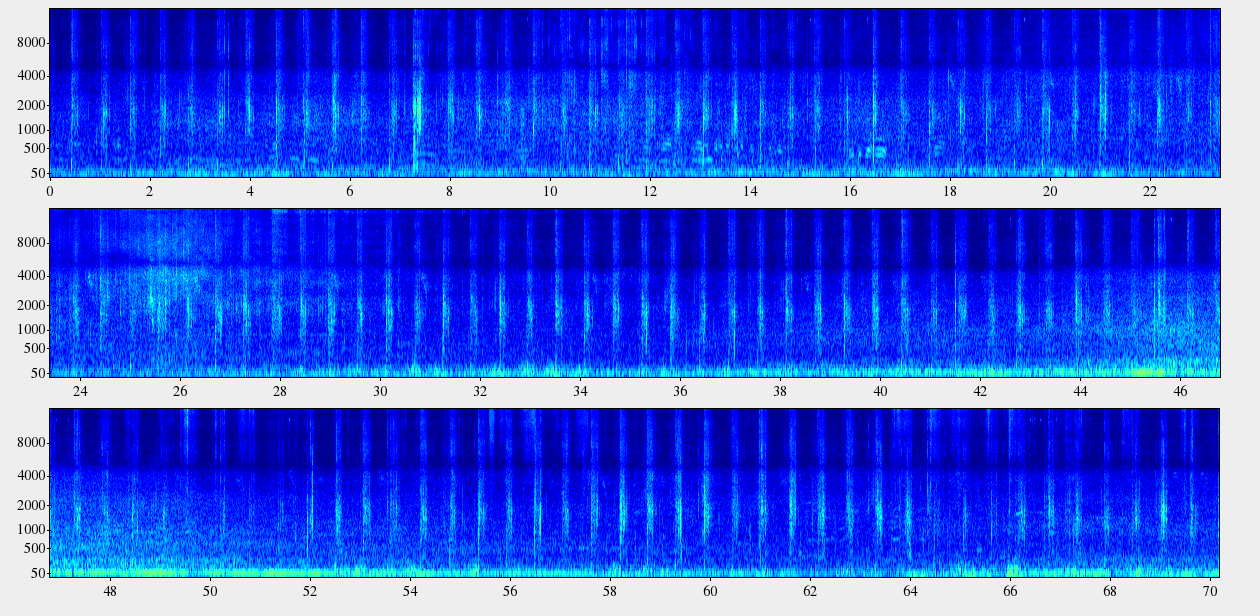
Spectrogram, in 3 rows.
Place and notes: soundwalk Elsenstr. - Lohmühle - old railway track
walking along an (possibly) old railway stretch from Elsenstr. to Lohmühlenufer on a warm summer sunday evening, 10m above the normal city level. (binaural recording, use headphones)
Berlin, Germany, 27 June 2010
